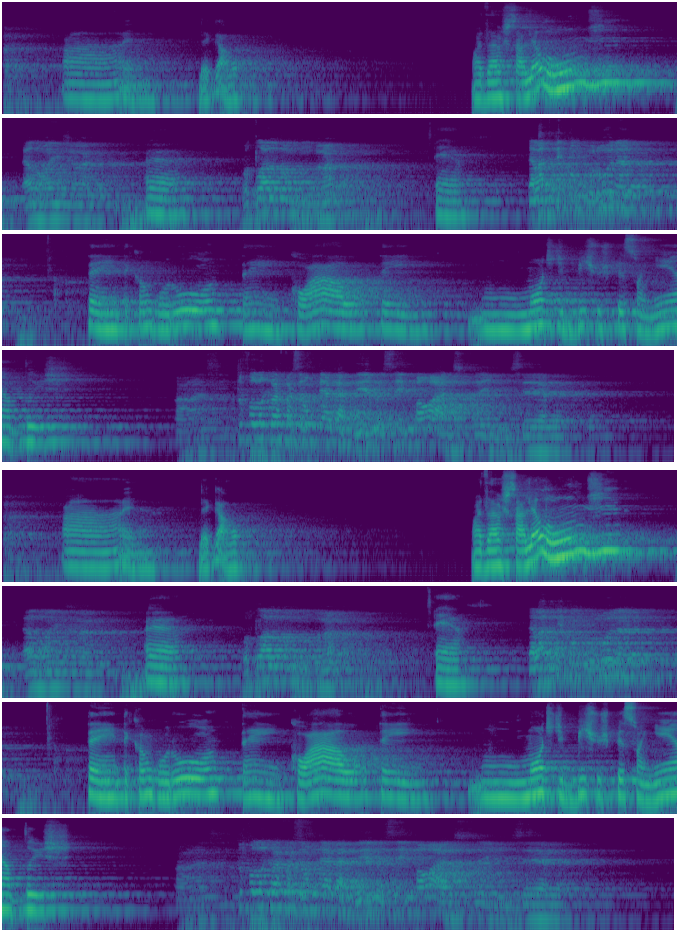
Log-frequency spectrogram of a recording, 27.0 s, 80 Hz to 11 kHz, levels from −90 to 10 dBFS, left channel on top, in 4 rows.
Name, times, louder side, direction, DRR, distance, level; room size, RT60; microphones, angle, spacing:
voice 1, 0.6-1.5 2.0-2.4 4.7-6.2 8.2-8.6 11.1-11.4 14.4-17.8 18.2-20.9, right 4 dB, 55° right, 13 dB, 0.5 m, -30 dB
voice 2, 6.9-8.1 9.1-10.1 12.0-13.1 13.7-13.8 22.0-25.7, left 1 dB, 35° left, -12 dB, 3.8 m, -42 dB
21.5 x 9.4 x 7.0 m, 2.6 s
head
